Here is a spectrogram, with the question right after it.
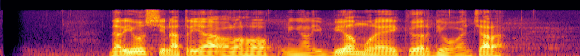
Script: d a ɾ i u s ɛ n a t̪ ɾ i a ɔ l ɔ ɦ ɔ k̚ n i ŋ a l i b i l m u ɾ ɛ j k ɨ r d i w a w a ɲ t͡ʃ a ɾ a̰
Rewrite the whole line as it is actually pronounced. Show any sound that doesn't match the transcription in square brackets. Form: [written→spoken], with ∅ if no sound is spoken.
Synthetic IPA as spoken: d a ɾ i u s [ɛ→i] n a t̪ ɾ i a ɔ l ɔ ɦ ɔ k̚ n i ŋ a l i b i l m u ɾ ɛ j k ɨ r d i w a w a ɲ t͡ʃ a ɾ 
